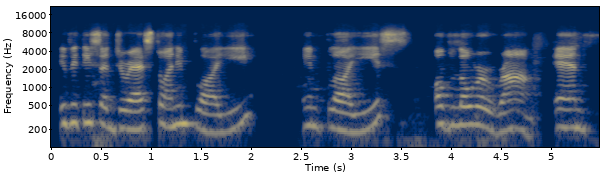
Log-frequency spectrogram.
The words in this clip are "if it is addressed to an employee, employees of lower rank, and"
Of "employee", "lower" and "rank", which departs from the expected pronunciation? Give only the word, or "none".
rank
